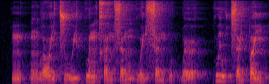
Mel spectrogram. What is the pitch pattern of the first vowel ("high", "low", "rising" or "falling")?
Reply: rising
